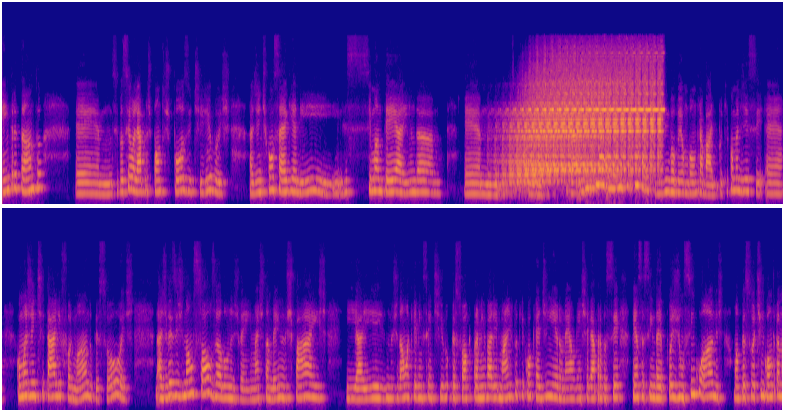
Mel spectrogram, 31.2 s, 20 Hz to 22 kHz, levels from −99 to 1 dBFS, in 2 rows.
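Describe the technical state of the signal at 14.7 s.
At 14.7 s the speech signal is intact, with no audible dropout, clipping, glitch or other fault at that moment.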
